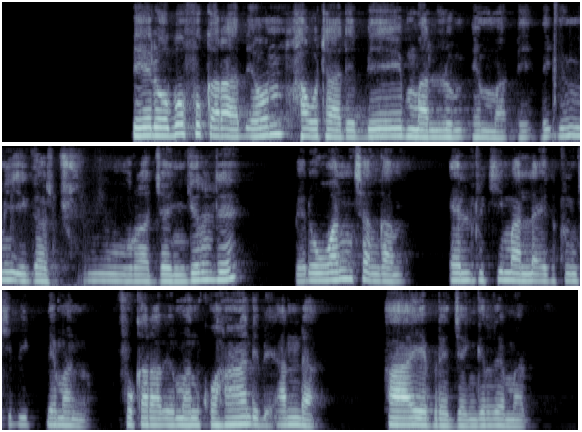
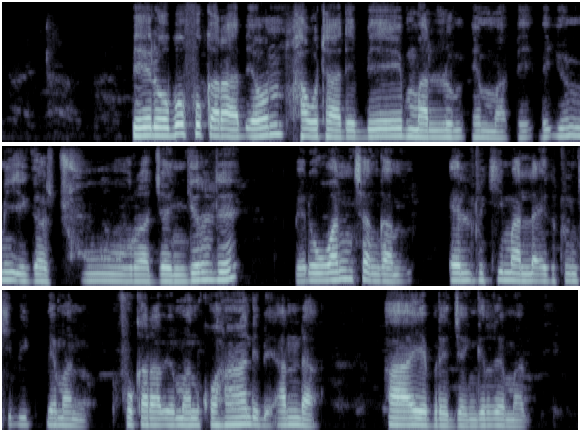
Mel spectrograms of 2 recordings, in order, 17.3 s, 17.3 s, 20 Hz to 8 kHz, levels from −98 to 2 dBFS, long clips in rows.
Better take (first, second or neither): second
